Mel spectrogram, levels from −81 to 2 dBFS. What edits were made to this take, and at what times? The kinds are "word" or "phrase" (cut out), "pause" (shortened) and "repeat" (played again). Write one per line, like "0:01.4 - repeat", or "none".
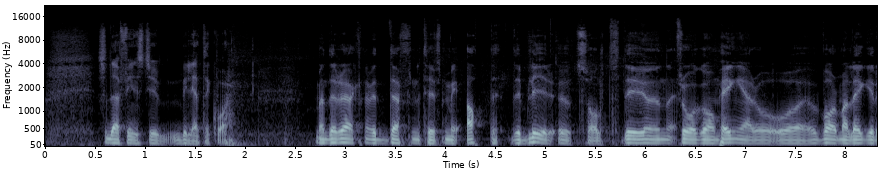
none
